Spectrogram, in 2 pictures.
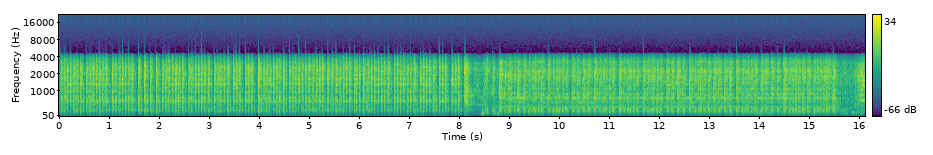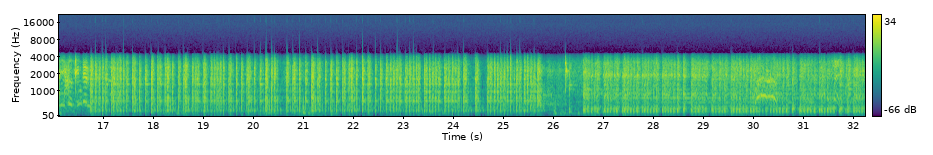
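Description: Marching snare drum played fast and without let-up: dense rolls and rudiment patterns, broken by a few short pauses.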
